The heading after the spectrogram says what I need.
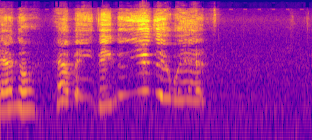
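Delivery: high, slow, mock wailing lament.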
